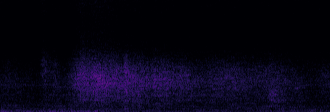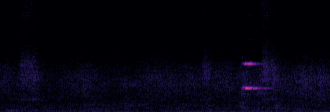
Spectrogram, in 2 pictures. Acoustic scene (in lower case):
elevator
